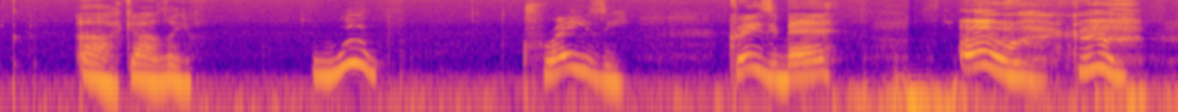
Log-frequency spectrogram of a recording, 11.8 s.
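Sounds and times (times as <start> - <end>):
low rumbling noise: 0.0 - 11.7
speech: 0.8 - 2.0, 3.1 - 4.0, 5.2 - 6.3, 7.3 - 8.4, 9.6 - 11.4
person yawning: 3.1 - 3.8, 9.6 - 11.5.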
